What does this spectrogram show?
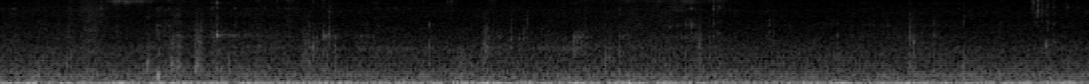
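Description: Close-miked chewing of a soft pretzel dog, a pretzel-wrapped all-beef hot dog, with a few faint clicks.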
